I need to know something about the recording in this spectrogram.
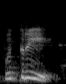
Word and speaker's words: poetri: Nah, silakan Anda lihat kami poetra dan poetri, tentu saja dibacanya putra dan putri.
